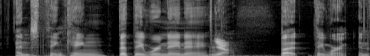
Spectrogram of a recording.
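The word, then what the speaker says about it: Nēnē: that's where we're headed now and it is pronounced Nene and if someone personally who was like obsessed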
